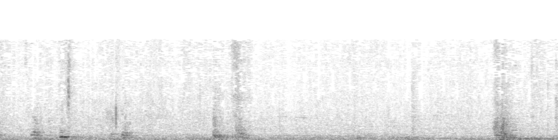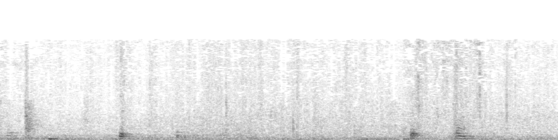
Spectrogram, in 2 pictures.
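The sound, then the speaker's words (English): A dog makes intermittent noises, short sharp yelps and whimpers scattered across the stretch, over a steady background murmur during a committee hearing. “The dog was sound asleep a minute ago.”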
